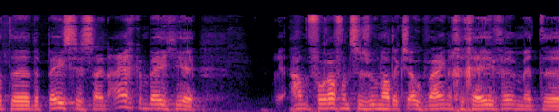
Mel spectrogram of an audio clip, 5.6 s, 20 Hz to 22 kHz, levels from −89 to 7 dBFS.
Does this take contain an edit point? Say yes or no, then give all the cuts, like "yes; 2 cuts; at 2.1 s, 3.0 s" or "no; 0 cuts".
no; 0 cuts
